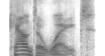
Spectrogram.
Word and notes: counterweight: British English

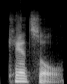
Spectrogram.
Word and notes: cancel: American English

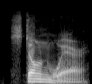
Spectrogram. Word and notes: stoneware: American English

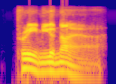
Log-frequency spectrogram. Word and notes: praemunire: British English

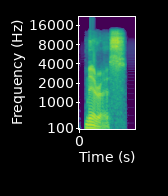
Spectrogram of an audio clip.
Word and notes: MIRAS: British English

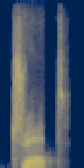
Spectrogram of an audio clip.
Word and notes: tret: Indian

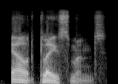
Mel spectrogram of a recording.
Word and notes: outplacement: British English

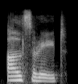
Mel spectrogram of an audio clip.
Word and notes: ulcerate: Indian

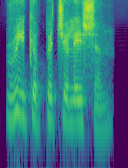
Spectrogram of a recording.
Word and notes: Recapitulation: Indian

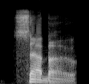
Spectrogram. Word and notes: sabot: British English

